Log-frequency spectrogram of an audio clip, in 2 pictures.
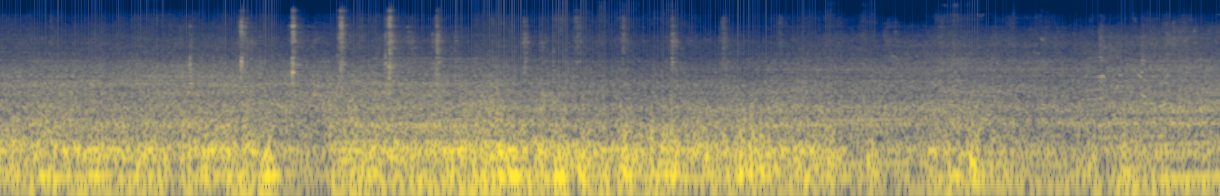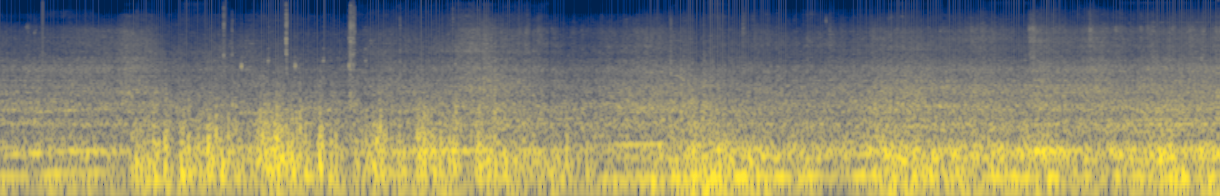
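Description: Steady low rumble of a car driving through city streets, its road and engine noise rising and falling with the traffic, with a few faint clicks about three to five seconds in.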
